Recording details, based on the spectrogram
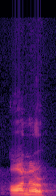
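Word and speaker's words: honour: ऑनर, ऑनर इज़्ज़त, H silent रहा।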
